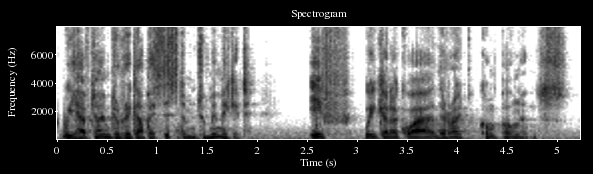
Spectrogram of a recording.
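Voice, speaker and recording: Very husky, gravelly alien crewmate. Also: male voice, medium pitch, sing-song, moderate pace, fairly bright tone, exaggerated voice. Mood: thoughtful, dry. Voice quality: very raspy, gravelly. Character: gruff, measured male alien crewmate. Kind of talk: video game dialogue.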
